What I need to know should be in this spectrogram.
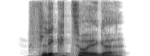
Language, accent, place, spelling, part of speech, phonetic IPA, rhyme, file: German, Germany, Berlin, Flickzeuge, noun, [ˈflɪkˌt͡sɔɪ̯ɡə], -ɪkt͡sɔɪ̯ɡə, De-Flickzeuge.ogg
- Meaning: nominative/accusative/genitive plural of Flickzeug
